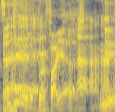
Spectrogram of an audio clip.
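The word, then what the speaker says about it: Faiyaz: Brent Fayez. I didn't know that's how you pronounce that. Yeah, Brent Fayez.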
